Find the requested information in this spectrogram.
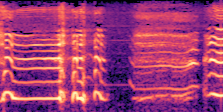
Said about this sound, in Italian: e sentite come piange, Atene non ride.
